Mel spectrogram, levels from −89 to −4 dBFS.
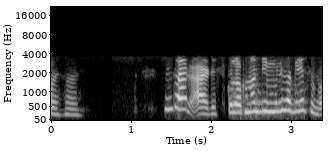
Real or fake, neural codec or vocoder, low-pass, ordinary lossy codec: real; none; 3.6 kHz; none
